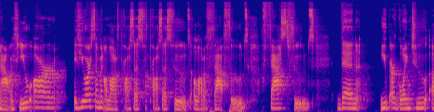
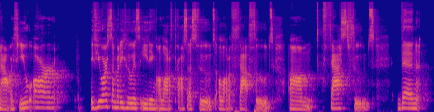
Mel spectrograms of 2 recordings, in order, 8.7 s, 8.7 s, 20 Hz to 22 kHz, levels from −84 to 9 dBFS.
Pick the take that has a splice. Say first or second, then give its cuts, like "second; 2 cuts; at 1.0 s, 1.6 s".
first; 5 cuts; at 1.3 s, 2.1 s, 2.9 s, 5.2 s, 7.8 s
